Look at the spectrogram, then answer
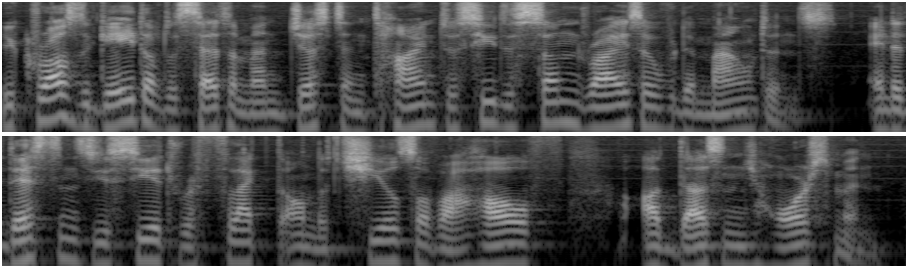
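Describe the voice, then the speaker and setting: Dark and mellow in tone, a man's medium-pitched voice carries a non-native accent. His pace is moderate and his pitch variation ordinary. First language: not English. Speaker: gaming youtuber. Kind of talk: gameplay commentary. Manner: hesitant with fillers; reads game text aloud.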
